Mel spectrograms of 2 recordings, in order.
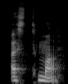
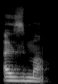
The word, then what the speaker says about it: asthma: ASTHMA, इट्स नॉट अस्थमा, इट्स अज़मा।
